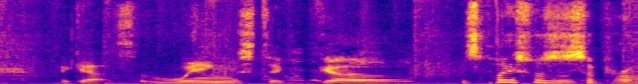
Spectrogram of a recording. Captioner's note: faintly speaking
